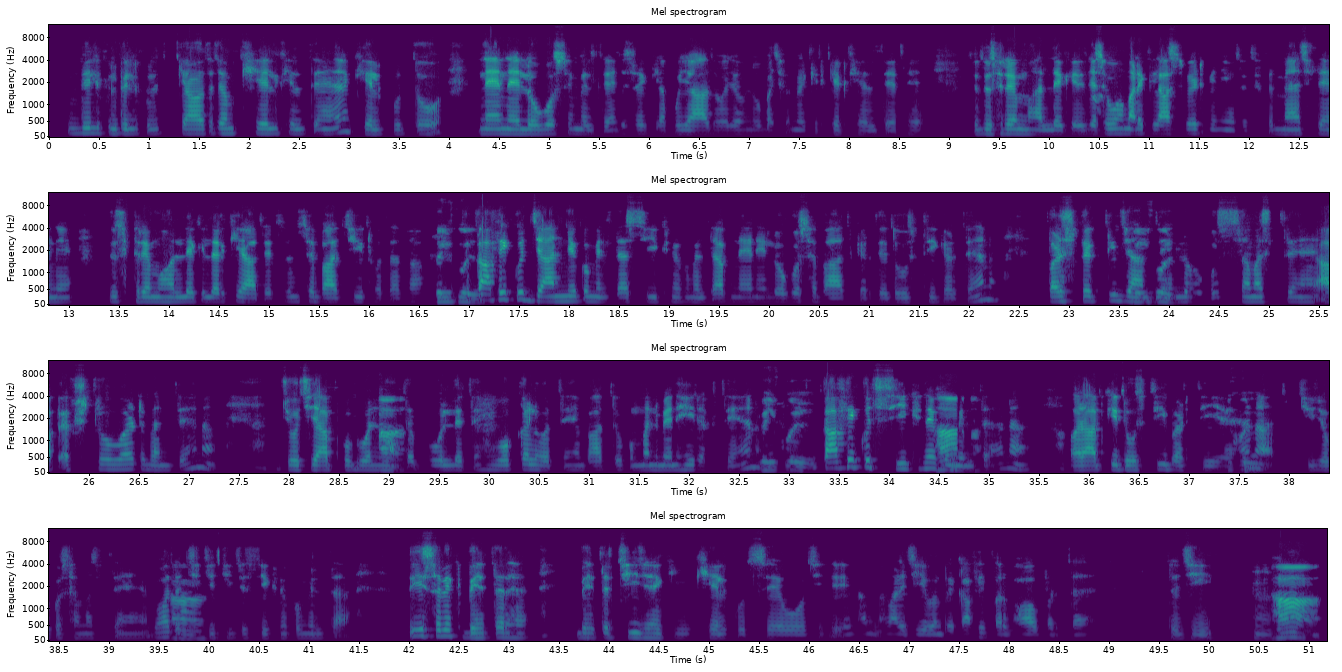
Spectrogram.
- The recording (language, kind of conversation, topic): Hindi, unstructured, खेलकूद से बच्चों के विकास पर क्या असर पड़ता है?
- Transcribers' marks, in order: static; distorted speech; in English: "क्लासमेट"; in English: "पर्सपेक्टिव"; in English: "एक्सट्रोवर्ट"; in English: "वोकल"; other noise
